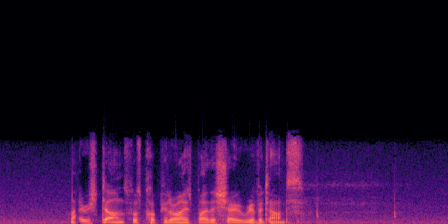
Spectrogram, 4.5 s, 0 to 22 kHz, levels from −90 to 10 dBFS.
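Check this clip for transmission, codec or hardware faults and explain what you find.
Two faults stand out: level pumping across the whole clip, and one brief dropout patched over by the receiver.

Gain pumping runs throughout. The gain ducks by roughly 10 dB under each loud syllable, likely from an overdriven input pulled back by a fast limiter. On the waveform the envelope looks flattened, with the noise floor rising and falling between phrases.

Short concealed packet loss occurs from 0.75 to 0.82 s, just before "stepdance was popularized by". About 40 ms of audio never arrived, so the decoder extended the preceding sound and crossfaded back, producing a brief smear. A spectrogram shows a smoothed stretch with blurred edges there.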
